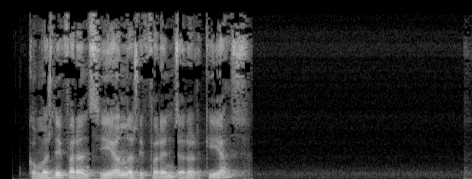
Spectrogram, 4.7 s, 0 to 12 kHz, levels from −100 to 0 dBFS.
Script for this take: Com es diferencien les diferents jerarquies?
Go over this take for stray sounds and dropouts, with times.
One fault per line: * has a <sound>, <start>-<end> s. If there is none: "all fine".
all fine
